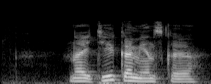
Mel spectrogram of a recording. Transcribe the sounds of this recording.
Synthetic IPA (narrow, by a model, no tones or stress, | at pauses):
nɐjtʲikɐmʲinskəjə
